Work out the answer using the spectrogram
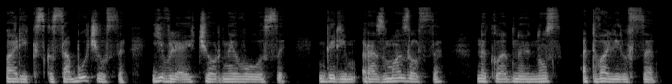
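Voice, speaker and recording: An audiobook narrator reading a first-person story in an even, measured manner. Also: mid-range voice, breathy edge.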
